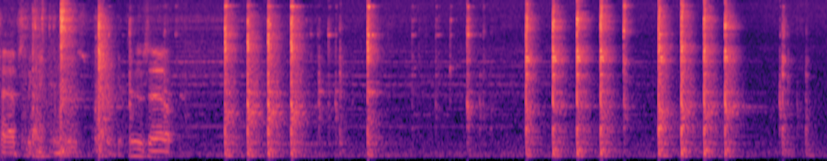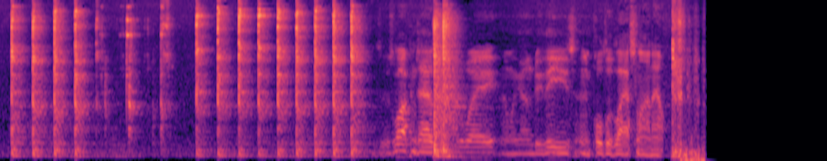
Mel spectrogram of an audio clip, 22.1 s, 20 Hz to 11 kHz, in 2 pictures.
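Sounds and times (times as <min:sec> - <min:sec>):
hammer striking metal: 0:00.5 - 0:10.6, 0:11.2 - 0:12.9, 0:13.6 - 0:16.0, 0:16.8 - 0:17.3.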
